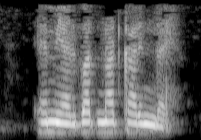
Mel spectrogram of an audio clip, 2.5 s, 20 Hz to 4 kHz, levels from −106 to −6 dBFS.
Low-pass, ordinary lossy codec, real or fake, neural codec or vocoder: 3.6 kHz; MP3, 16 kbps; real; none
